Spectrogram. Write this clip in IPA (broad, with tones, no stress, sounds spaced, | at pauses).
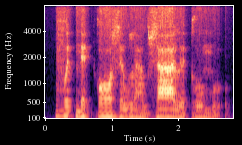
v ə˦˥ t̚ n ɛ˨˩ t̚ k ɔ˧ z ə˨˦ w l a̤˨˩ w z aː˧ l ə˨˩ t̚ ɣ o˨˦ m o̰˧˨ ʔ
